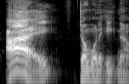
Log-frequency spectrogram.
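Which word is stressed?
I. The stress falls on the word I. It is this person, not others, who won't eat. "which is like me"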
